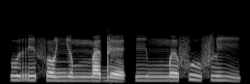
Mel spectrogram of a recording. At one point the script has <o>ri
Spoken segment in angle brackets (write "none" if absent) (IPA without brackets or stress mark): u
